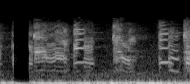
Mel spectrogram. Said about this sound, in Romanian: E gas, gâscă, mă. Gâscă.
